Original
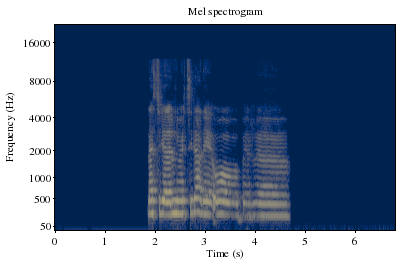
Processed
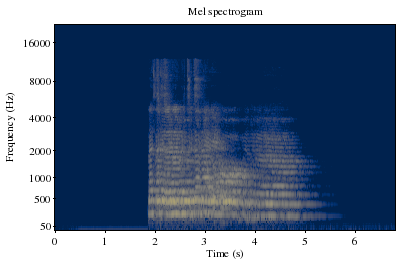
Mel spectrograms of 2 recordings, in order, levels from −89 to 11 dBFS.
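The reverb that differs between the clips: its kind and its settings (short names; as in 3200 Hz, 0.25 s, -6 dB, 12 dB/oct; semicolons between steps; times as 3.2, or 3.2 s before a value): plate-style reverb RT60 1.1 s, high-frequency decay 0.4×, pre-delay 0.12 s, DRR -5 dB; gain -7 dB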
